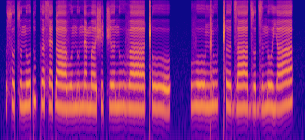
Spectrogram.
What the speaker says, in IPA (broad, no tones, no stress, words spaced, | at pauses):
sot͡sonoɗu kɐsæɗaːvo nunæmɐʃə t͡ʃəːnuːvaːǁoː | voː ŋ͡ǁuːǁəːd͡zaːd͡zo d͡zənojaː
